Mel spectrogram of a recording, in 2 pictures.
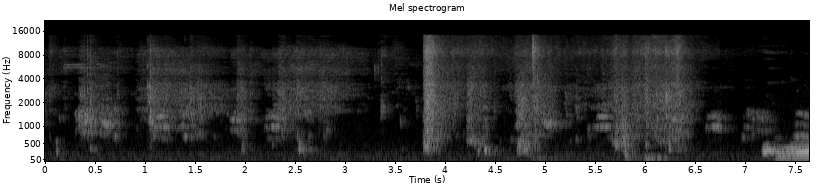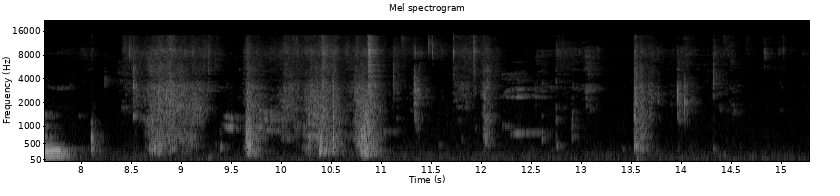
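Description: A plastic fork scrapes and taps a foam food container.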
